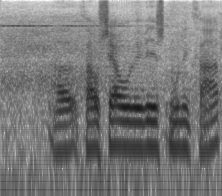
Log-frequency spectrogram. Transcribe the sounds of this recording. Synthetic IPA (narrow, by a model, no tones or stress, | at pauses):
aðθawsjaːwʏvɪvɪðsnuːniŋkθaɾ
